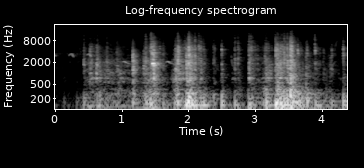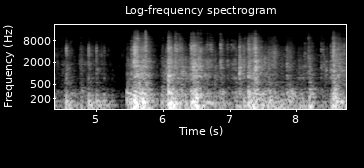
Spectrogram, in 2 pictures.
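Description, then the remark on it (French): A shower's sliding door rattles and rumbles along its track, with a series of scraping and clattering movements that swell louder partway through, no voices present. “Ça c'est le bruit de la porte coulissante de la douche.”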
